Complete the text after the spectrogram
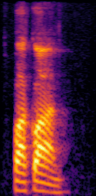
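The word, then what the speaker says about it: wagwan: You say it like wag one. – Wag guan.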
